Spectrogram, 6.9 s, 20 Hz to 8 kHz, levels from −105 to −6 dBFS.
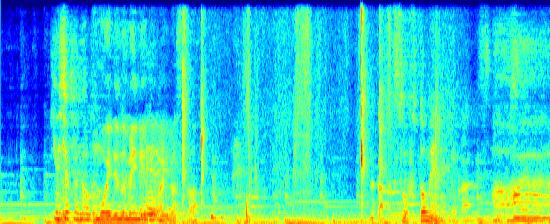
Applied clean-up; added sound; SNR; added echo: none; Walk, footsteps; 6 dB; reverberation time 1.2 s.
